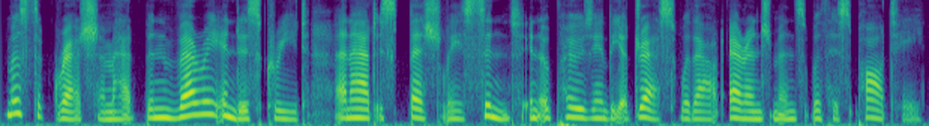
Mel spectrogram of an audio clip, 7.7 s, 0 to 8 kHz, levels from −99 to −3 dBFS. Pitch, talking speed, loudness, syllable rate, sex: 205 Hz, 145 wpm, -21 LUFS, 4.9 syllables/s, female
